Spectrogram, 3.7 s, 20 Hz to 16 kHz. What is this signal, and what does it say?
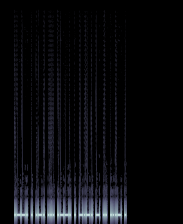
Morse code, heard as a keyed tone, about 50 wpm, 700 Hz. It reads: PERSPECTIVE
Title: Top 1001-1250 Words 50wpm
